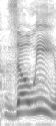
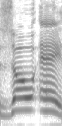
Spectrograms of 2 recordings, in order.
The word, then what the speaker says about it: Zoe: Some people pronounce it Zoe, like it's a 4-year-old girl, you know? But the correct way we pronounce this is Zoe. Say it out loud. Zoe. Zoe, okay? That's how we pronounce it.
